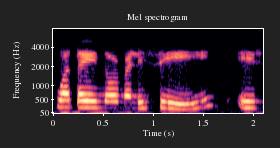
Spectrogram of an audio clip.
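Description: A woman's voice: fairly high pitch, fairly even intonation, measured pace. Chatty Filipino woman on a tinny line. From Philippines. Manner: chatty, laughs often, many fillers. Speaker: interviewee. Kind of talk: casual interview.

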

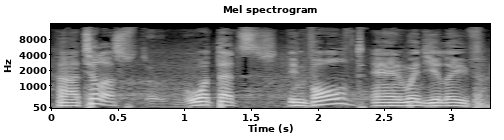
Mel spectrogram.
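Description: A man's voice: medium pitch, lively intonation, measured pace, a little mellow. A man hosting a radio sports interview, putting prepared questions to a guest. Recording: faint background noise.

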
